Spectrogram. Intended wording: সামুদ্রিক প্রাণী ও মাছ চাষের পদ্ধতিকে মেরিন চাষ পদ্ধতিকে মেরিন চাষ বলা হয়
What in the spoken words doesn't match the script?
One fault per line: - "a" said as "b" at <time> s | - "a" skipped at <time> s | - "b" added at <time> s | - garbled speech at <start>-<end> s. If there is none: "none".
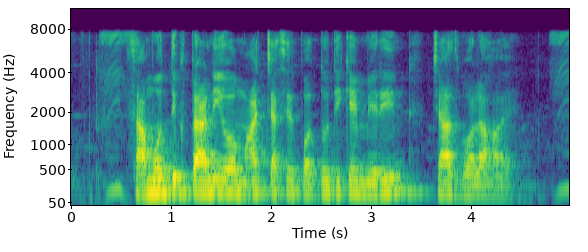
- "পদ্ধতিকে মেরিন চাষ" skipped at 3.8 s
